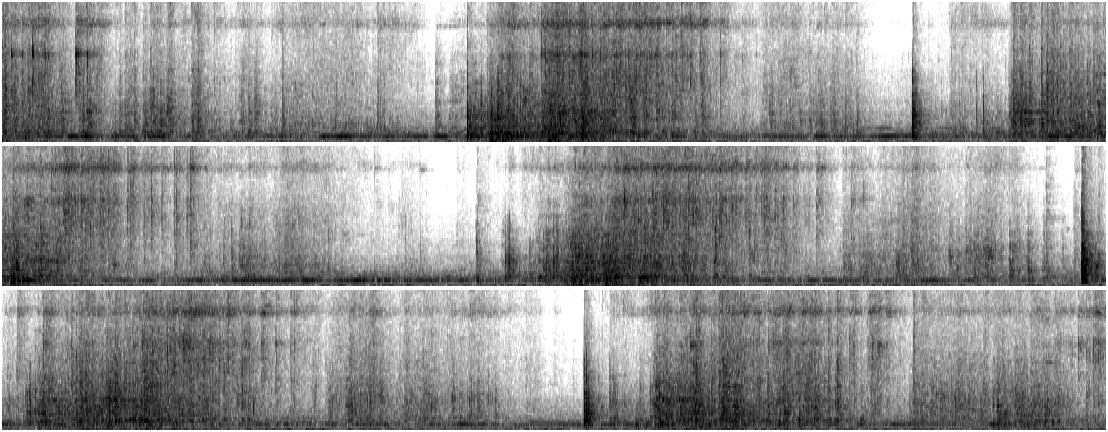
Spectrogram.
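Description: Poker chips clatter and tumble in a high-limit coin pusher machine, sliding and dropping in repeated bursts with sharp clinks, mechanical pushing between cascades, and no talking.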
